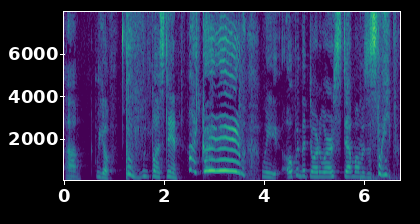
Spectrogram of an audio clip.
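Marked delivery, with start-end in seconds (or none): 2.5-3.6 put-on high, loud kid's cry of joy; excited shout. Kids bursting into the house with their prize, shouting. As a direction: burst in yelling with glee.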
